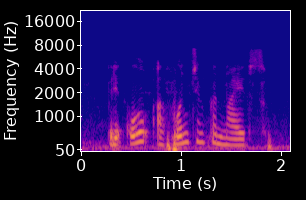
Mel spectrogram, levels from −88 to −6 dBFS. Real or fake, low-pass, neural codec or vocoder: fake; 7.2 kHz; codec, 16 kHz, 8 kbps, FunCodec, trained on LibriTTS, 25 frames a second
